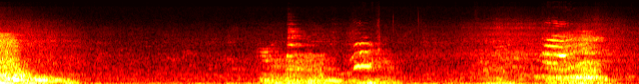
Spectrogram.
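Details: Cute cat walking around a person a lot, meowing several times: clear wavering meows that rise and fall in pitch, separated by pauses of a second or two, against low rumbling background noise.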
